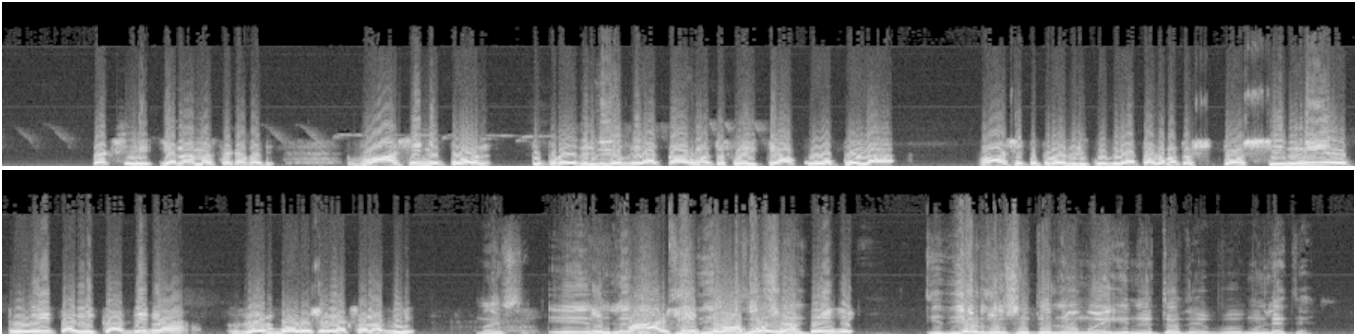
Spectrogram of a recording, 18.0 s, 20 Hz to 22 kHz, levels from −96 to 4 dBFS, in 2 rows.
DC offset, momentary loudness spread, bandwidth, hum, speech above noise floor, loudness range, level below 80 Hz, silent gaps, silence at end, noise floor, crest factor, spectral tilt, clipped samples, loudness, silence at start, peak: under 0.1%; 8 LU; 19 kHz; none; 35 dB; 2 LU; -36 dBFS; none; 0.3 s; -42 dBFS; 6 dB; -4.5 dB/octave; under 0.1%; -7 LUFS; 0.6 s; -2 dBFS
